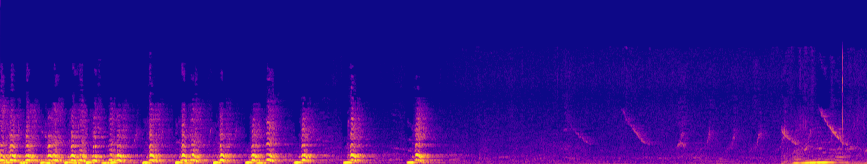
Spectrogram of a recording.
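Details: A siamang singing at a zoo gives a run of loud, rhythmic hooting calls, each rich in harmonics, repeated about twice a second.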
